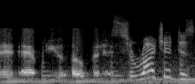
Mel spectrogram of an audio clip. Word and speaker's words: Sriracha: and a 9 oz Sriracha hi I just want you to know that your Spira youra or Spira how pronounced you omit the r you just say three very distinct syllables there's a little break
